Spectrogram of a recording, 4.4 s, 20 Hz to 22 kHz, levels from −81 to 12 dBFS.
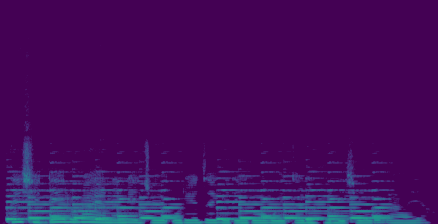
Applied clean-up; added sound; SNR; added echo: classical method Wiener filter.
